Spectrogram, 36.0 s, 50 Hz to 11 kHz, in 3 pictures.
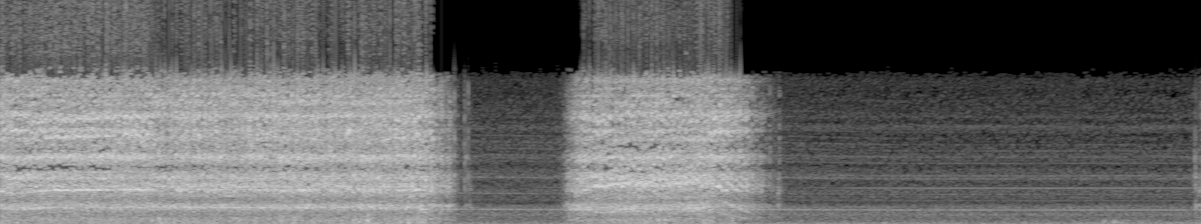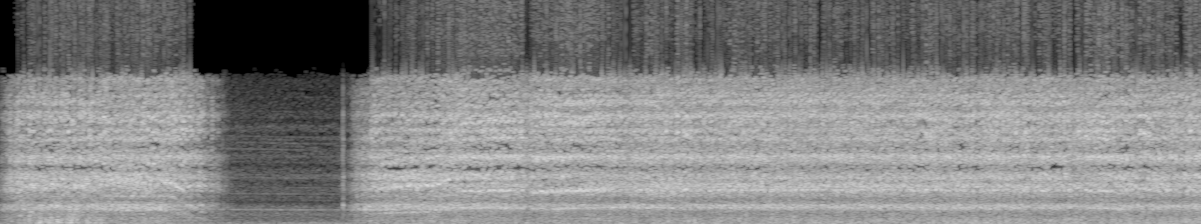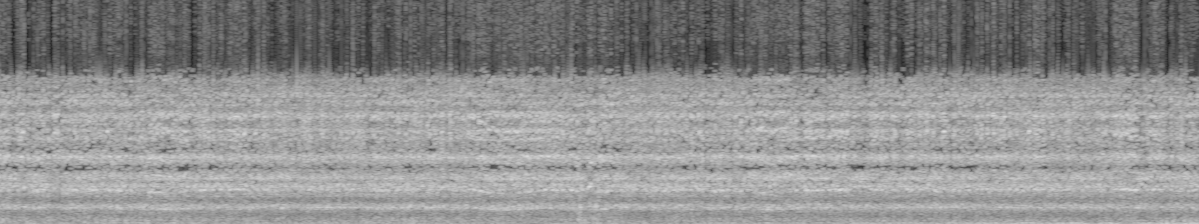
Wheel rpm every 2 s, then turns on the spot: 230, 230, 60, 120, 0, 0, 160, 30, 190, 230, 230, 230, 230, 230, 230, 230, 230, 230.
none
